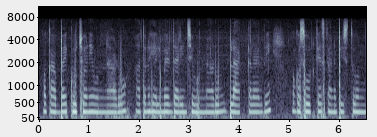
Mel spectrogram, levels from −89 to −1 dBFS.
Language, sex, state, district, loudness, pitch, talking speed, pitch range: Telugu, female, Telangana, Mahabubabad, -23 LUFS, 225 Hz, 140 wpm, 215-230 Hz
